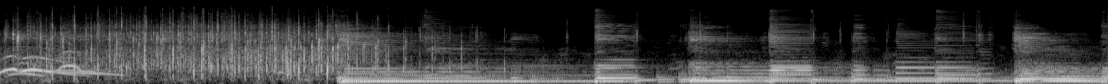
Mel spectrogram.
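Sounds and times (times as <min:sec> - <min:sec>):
person whooping: 0:00.0 - 0:01.3
audience applauding: 0:00.0 - 0:04.8.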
